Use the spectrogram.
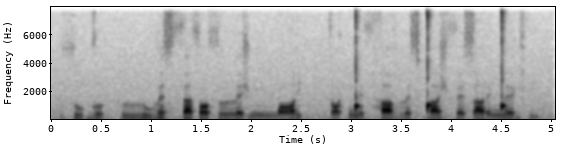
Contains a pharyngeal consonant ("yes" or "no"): no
